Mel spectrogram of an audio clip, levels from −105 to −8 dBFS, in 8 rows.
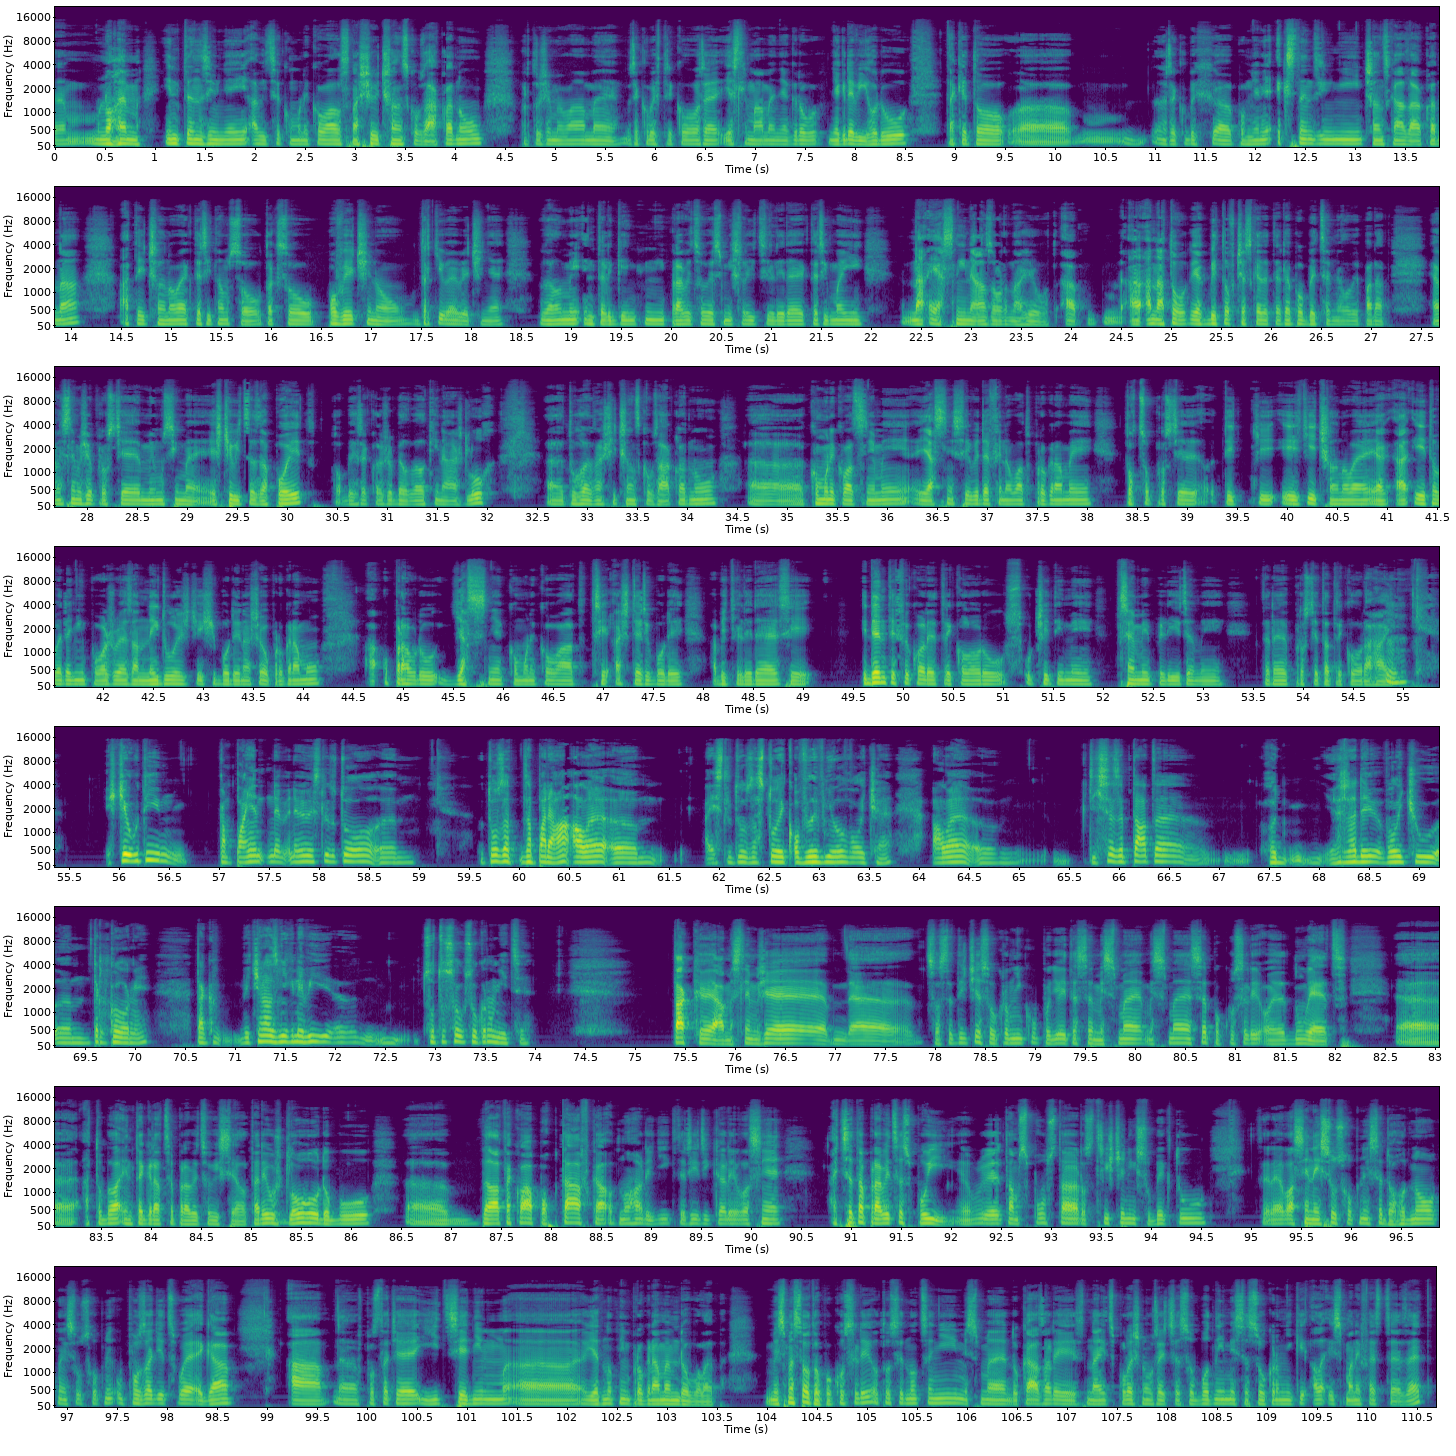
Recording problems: abrupt cut into speech; at the start

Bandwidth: 15 kHz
